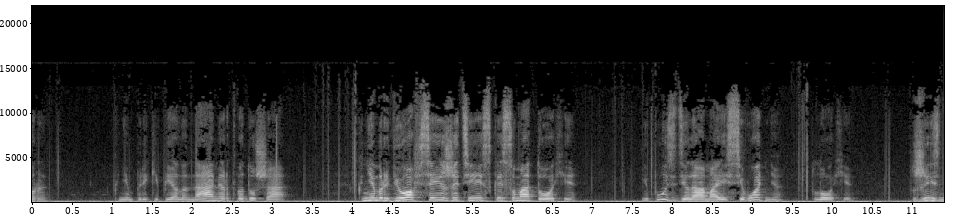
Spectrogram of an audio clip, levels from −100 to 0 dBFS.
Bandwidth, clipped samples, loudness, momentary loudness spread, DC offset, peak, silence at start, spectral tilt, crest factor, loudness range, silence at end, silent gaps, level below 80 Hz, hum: 13.5 kHz; under 0.1%; -26 LUFS; 21 LU; under 0.1%; -6 dBFS; 0 s; -4.5 dB/octave; 22 dB; 7 LU; 0 s; none; -42 dBFS; none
